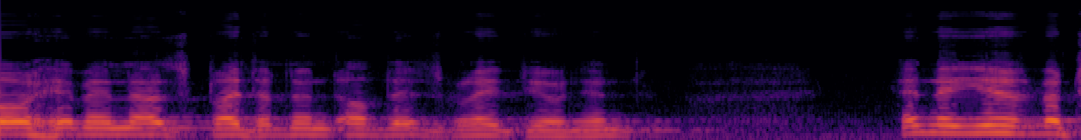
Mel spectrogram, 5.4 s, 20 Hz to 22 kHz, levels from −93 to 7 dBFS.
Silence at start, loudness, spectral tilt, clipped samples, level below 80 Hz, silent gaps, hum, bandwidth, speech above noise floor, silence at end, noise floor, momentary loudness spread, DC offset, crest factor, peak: 0 s; -39 LUFS; -7.5 dB/octave; under 0.1%; -70 dBFS; none; none; 16 kHz; 30 dB; 0 s; -68 dBFS; 9 LU; under 0.1%; 16 dB; -22 dBFS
